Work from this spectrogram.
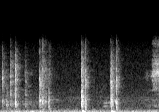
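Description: Computer keyboard typing as C++ hello world code is entered in Visual Studio, with irregular clusters of close, crisp key clacks separated by brief pauses, no voices.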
